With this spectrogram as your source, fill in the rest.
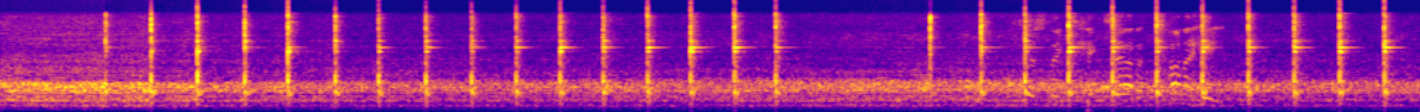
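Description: A hammer rings sharply on hot metal over an anvil in a quick steady rhythm.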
